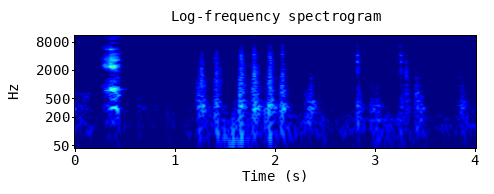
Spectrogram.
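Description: A door's metal knob and latch clicking and rattling as the knob is turned and the door worked open: a click at the start, then a rapid run of light clicks and rattles in the middle.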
